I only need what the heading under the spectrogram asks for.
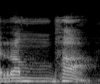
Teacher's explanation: उसी तरीके से देखिए रंभा, अब यहाँ बिंदु है और अगला वर्ण भ है और ये पवर्ग का है, तो पवर्ग का है और इस अनुस्वार के उच्चारण में मुंह बंद है, तो हम र और यहाँ अनुस्वार का अंग्रेजी ए एन न होकर के ए एम हो जाएगा।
